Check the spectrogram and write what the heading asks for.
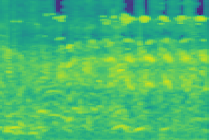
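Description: Several people's voices talking over one another, loud and jumbled.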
